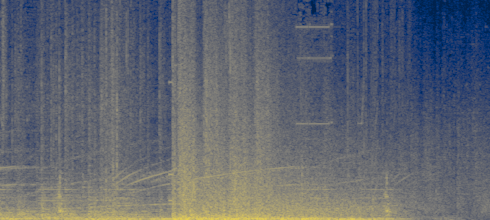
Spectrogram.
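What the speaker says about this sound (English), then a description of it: "You destroyed the separator tank. Objectives complete. Though security will be tighter after that explosion." A separator tank explodes in Metal Gear Solid V: The Phantom Pain: ongoing gunfire and game noise give way to one loud, close boom that rumbles and crackles for a few seconds before fading to quiet.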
